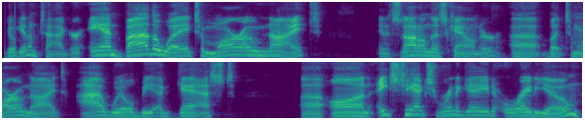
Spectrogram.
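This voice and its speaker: A man's voice: medium pitch, pushed and bright, no echo. A middle-aged man hosting a casual livestream, reading viewer messages with mocking asides and lots of "uh" fillers. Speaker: host.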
